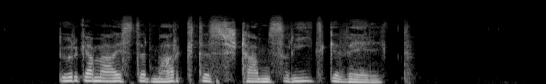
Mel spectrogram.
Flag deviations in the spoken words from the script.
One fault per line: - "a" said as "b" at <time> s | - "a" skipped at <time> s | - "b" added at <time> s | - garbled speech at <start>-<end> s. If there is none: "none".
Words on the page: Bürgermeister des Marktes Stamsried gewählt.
- "des" skipped at 1.5 s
